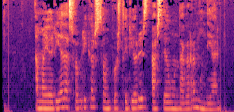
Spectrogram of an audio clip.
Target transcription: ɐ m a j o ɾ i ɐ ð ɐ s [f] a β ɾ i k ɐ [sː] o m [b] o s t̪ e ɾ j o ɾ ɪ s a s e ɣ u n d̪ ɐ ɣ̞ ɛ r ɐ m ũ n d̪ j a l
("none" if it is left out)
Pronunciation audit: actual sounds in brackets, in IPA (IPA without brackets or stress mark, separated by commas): f, sː, p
